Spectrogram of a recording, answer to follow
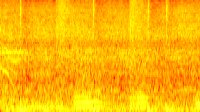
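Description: Mitsubishi Pajero rally car's engine driving hard over loose sand, its high note dropping sharply at the very start, under background music with held low notes.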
